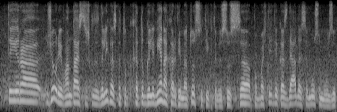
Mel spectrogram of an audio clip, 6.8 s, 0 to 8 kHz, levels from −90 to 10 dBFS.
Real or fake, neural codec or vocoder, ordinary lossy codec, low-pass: real; none; Opus, 32 kbps; 7.2 kHz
